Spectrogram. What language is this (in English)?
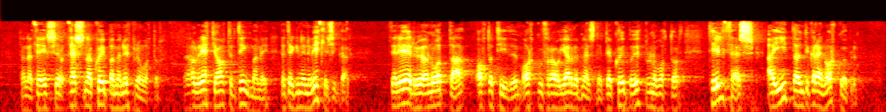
Icelandic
